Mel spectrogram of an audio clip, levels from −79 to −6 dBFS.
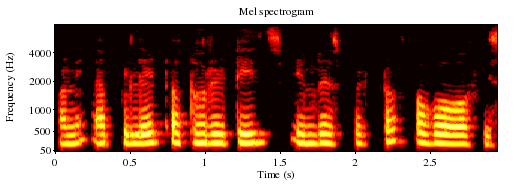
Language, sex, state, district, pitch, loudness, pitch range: Marathi, female, Maharashtra, Aurangabad, 215 Hz, -21 LUFS, 205-220 Hz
